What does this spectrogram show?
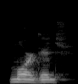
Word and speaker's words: mortgage: yeah you got it there's a t in mortgage that's silent it's mostly silent yeah say it mortgage I didn't hear one t more Gage anyway yeah the t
